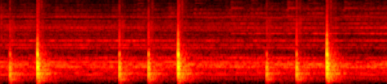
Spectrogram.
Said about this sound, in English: A woodpecker is a type of bird that knocks holes into the tree and then it lays its nest inside of the hole where it's all safe.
